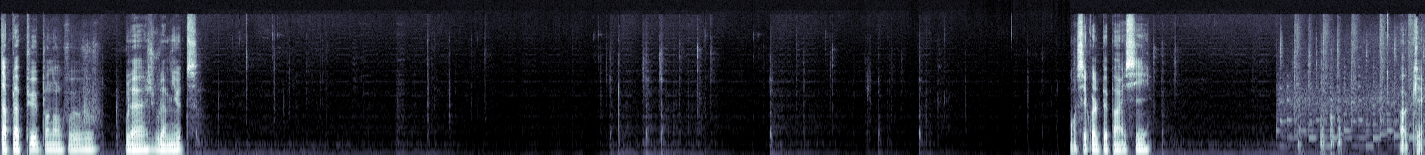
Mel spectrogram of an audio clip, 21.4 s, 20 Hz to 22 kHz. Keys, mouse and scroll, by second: 0.4-1.3 scroll down 1, 1.3 scroll down 1, 1.5-2.5 middle drag, 2.5-2.9 scroll up 2, 2.9 middle click, 3.5 g, 4.3 Escape, 4.6 s, 9.1-10.5 middle drag, 10.5 g, 11.5-13.4 middle drag, 13.4-13.7 scroll up 1, 13.7 middle click, 14.0 g, 15.6-17.6 middle drag, 17.6-19.7 scroll up 1, 19.7 a, 19.9 a.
